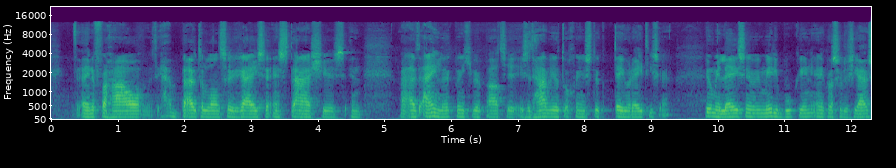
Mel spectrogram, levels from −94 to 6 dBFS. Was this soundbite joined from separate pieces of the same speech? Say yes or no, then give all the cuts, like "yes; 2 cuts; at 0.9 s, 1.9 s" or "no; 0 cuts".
no; 0 cuts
